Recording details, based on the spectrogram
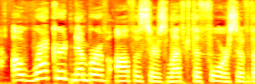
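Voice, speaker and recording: A woman's voice over noticeable background noise. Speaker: TV news reporter. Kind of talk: TV news report voiceover.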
